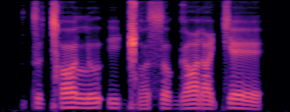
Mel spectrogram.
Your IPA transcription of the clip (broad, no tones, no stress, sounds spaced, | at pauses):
t ʊ ǀʰ ɒ l ʊ ʔ i ɡ͡ǁ ɒ s ɔ ɡ ɑ ɾ ɑ c ɛ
